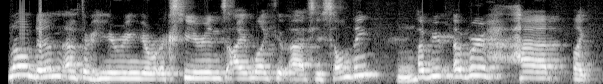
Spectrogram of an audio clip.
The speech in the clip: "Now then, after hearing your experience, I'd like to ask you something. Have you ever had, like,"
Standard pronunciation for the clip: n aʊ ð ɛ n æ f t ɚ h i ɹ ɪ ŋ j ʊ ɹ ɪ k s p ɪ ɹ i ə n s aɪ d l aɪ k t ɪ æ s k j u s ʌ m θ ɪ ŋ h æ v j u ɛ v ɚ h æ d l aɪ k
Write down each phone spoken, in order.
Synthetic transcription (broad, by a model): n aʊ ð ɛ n æ f t ɚ h i ɹ ɪ ŋ j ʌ ɹ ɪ k s p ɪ ɹ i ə n s aɪ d l aɪ k t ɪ æ s k j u s ʌ m θ ɪ ŋ h æ v j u ɛ v ɚ h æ d l aɪ k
